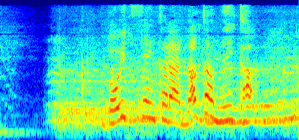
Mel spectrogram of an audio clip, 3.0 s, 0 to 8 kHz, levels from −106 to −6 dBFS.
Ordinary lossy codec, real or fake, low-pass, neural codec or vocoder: MP3, 64 kbps; fake; 7.2 kHz; codec, 44.1 kHz, 7.8 kbps, DAC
